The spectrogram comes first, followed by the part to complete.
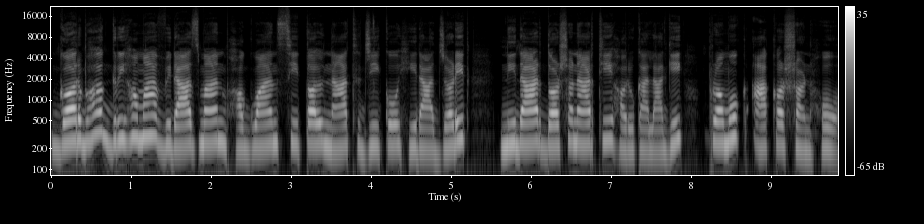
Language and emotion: Nepali, neutral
